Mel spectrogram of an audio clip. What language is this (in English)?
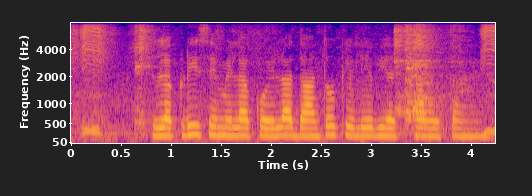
Hindi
